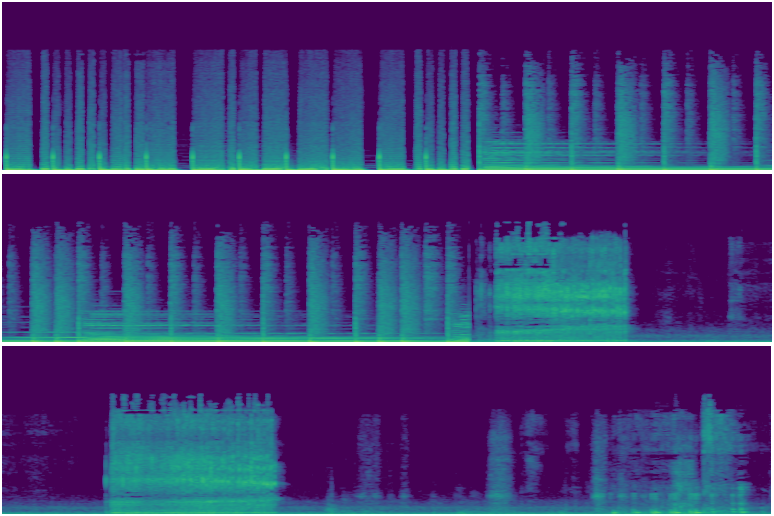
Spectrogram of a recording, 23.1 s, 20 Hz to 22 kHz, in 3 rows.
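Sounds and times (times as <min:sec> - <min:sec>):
cat snoring: 0:12.5 - 0:14.0, 0:16.4 - 0:18.2.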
